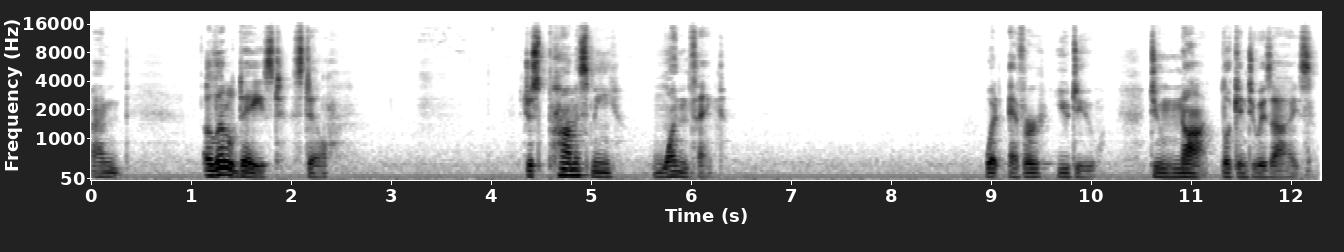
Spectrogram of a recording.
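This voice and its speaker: A man playing a shaken, traumatized researcher in an audio roleplay, speaking in a halting, stammering monologue. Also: fairly low pitch, steady tone, darkish tone, a little hiss or hum. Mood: urgent, fearful. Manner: halting, stammering, faltering delivery. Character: shaken, traumatized male researcher recounting torment. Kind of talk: ASMR roleplay acting, intimate monologue.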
